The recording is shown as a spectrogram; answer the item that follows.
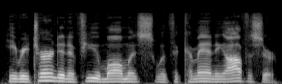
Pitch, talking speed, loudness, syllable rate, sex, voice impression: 130 Hz, 210 wpm, -17 LUFS, 6.3 syllables/s, male, very masculine, very adult-like, old, very thick, slightly tensed, powerful, slightly bright, slightly soft, clear, fluent, slightly raspy, very cool, intellectual, very sincere, calm, very mature, friendly, very reassuring, very unique, elegant, wild, slightly sweet, lively, strict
